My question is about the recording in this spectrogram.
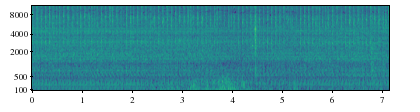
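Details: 1964 NSU Quickly S23 three-speed moped at first start after engine rebuild, on 32 ml two-stroke oil per litre of petrol; busy, crackly two-stroke buzz holds steady and even, briefly swelling near the middle; some smoke expected; running smoothly.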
